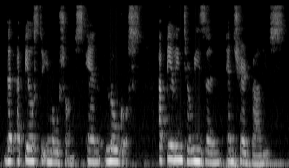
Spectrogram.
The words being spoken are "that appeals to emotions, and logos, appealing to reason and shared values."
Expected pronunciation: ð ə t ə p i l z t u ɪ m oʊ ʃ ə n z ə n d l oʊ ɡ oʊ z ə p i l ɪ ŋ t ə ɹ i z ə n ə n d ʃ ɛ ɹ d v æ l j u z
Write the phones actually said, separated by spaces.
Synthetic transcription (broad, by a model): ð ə t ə p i l s t u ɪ m oʊ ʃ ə n s ə n d l oʊ ɡ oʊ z ə p i l ɪ ŋ t ə ɹ i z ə n ə n d ʃ ɛ ɹ d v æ l j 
